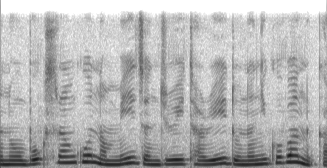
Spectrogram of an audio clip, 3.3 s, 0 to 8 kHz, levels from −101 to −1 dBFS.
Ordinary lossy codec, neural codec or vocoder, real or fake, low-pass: none; none; real; 7.2 kHz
